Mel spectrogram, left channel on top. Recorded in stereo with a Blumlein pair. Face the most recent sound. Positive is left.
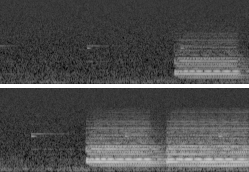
No sound to turn to.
